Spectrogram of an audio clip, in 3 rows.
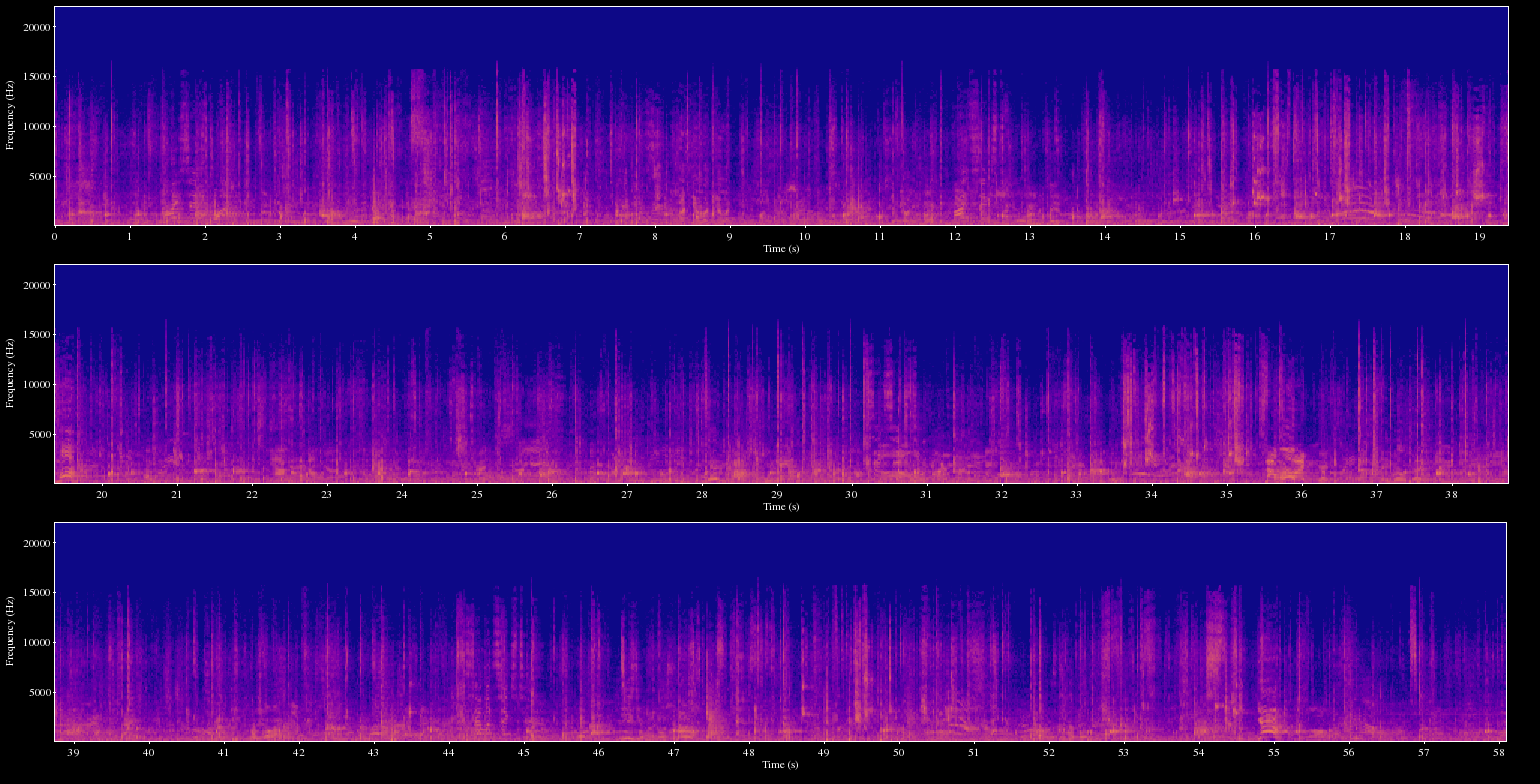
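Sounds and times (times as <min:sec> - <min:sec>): murmur of voices: 0:00.0 - 0:58.0.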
